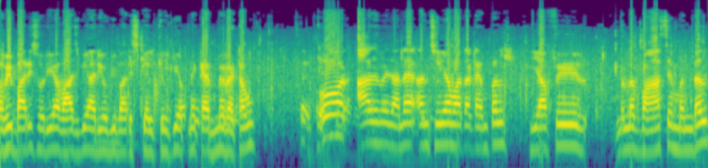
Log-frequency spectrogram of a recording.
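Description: A man speaks at a moderate pace with fairly even intonation. The sound is dry with no echo, over light background noise. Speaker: travel vlogger. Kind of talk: casual vlog chat. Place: tent. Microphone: phone near.

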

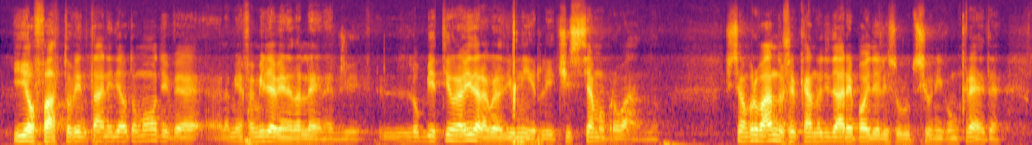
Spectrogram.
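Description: Light background noise sits behind a man talking at a very fast pace in a bright, sharp tone. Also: fairly even intonation. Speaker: startup representative; panelist. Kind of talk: conference talk. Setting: stage with audience. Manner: halting. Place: hall. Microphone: podium.

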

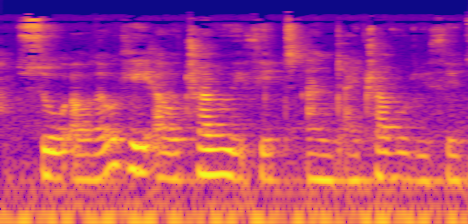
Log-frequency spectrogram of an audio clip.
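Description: Light background noise behind a woman speaking at a moderate pace, with audible room echo. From Nigeria. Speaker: YouTuber vlogger. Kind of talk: casual Q&A vlog. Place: home room. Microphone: phone near.

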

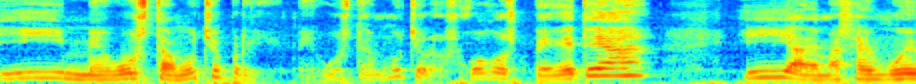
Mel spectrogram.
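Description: A man speaks at a moderate pace. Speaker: tabletop game vlogger. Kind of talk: casual vlog chat. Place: home room. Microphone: studio mic.

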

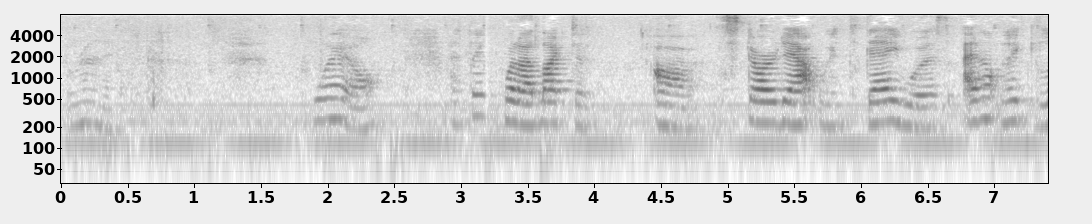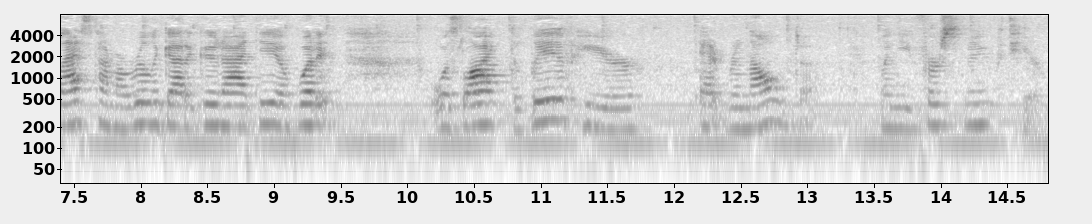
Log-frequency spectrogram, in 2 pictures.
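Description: Speech comes at a fairly slow pace with long, frequent pauses, and noticeable background noise runs underneath. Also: woman. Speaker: oral history interviewer. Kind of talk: interview questions. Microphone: old recording.

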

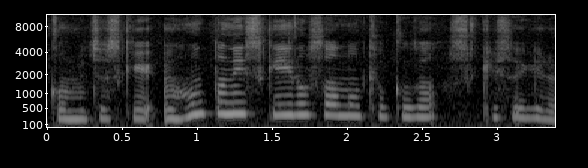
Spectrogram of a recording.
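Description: In a Kansai accent, a woman talks at a fairly quick pace with a high pitch. Her tone is animated and her intonation lively. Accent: Kansai (Osaka) dialect. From Osaka, Japan. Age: 20s. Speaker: idol livestreamer. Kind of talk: casual livestream chat reading viewer comments. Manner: animated, frequent laughter. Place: home room. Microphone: phone near.

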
